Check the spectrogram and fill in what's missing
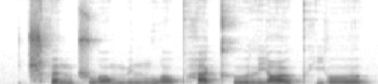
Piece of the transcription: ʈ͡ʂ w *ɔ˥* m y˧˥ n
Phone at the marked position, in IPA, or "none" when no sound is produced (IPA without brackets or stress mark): ɔ˨˩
